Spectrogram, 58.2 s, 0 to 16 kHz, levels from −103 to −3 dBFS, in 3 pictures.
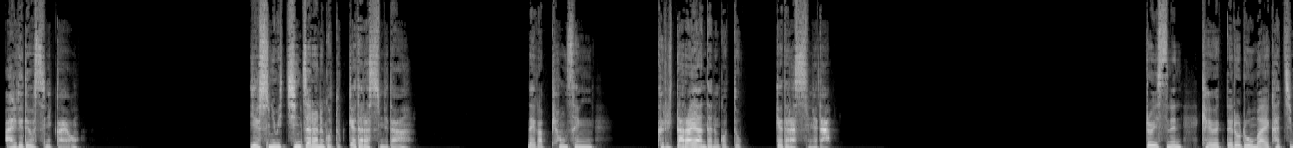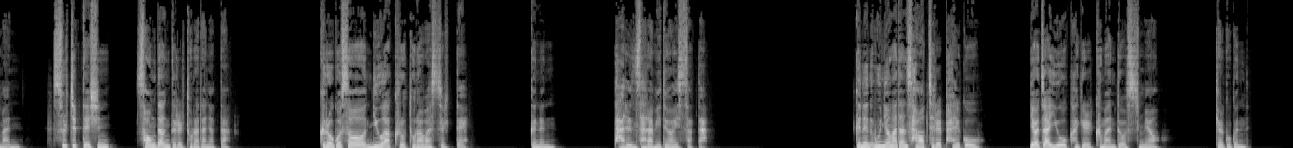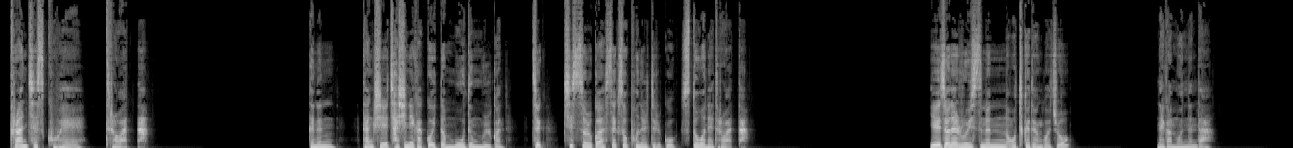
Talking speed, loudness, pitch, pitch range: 190 characters per minute, -28 LUFS, 195 Hz, 165-235 Hz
